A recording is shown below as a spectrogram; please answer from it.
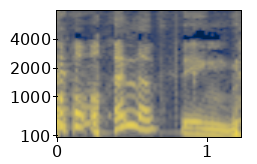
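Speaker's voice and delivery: very high-pitched, put-on Irish accent. Replying to a suggestion about having a passion, Mrs. Doubtfire Irish voice. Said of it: "your go-to Irish voice is Mrs".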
